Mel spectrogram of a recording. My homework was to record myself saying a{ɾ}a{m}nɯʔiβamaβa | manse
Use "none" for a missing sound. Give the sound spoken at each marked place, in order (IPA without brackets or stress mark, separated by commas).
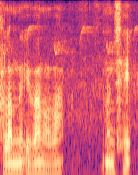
l, m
